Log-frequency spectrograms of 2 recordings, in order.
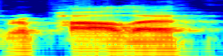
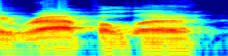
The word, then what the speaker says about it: Rapala: Some pronounce it Rapala. Some say Rapala.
